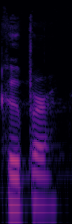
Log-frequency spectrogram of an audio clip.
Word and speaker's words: Cowper: It looks like Cowper, but it's pronounced Cooper.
